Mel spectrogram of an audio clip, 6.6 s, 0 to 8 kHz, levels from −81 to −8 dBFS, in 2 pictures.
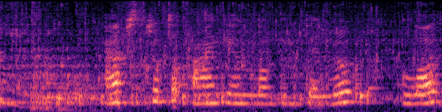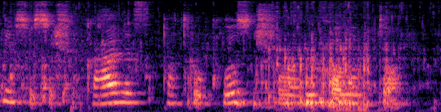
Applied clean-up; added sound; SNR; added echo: none; Toilet flush / Gurgling; 6 dB; reverberation time 0.2 s.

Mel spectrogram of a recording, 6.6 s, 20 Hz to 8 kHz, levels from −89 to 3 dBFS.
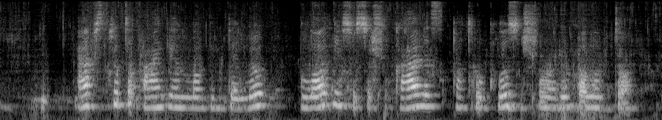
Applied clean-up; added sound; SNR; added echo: neural separator model SepFormer DNS4.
